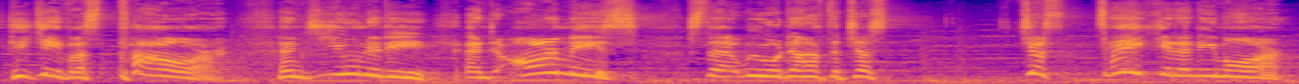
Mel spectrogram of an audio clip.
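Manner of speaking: high, fierce war-cry defiance; a human soldier vowing revenge on his captor; vengeful fury. A narrator's reading. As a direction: declare the hunt with burning hatred.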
